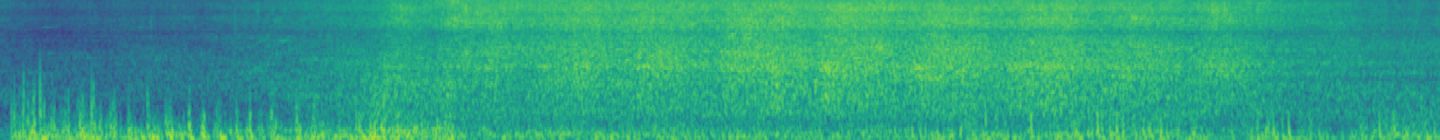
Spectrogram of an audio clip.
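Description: LNER Azuma high-speed train passing at speed: a loud, steady rushing of wheels and air that builds about two seconds in, with wind buffeting the microphone.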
